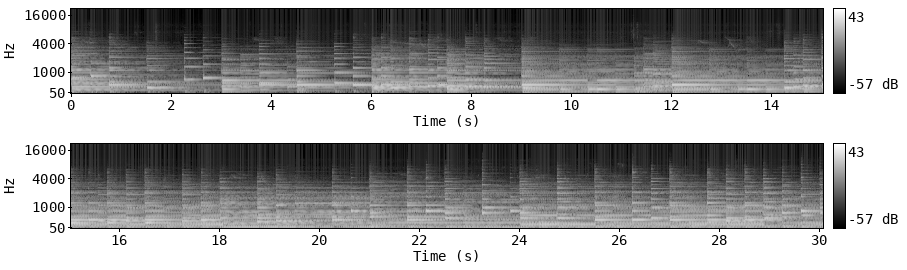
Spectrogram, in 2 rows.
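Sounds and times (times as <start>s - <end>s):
gentle piano music: 0.0s - 30.0s.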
